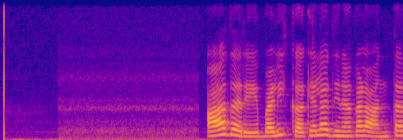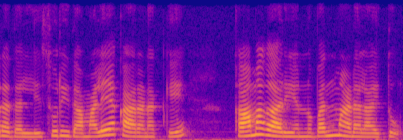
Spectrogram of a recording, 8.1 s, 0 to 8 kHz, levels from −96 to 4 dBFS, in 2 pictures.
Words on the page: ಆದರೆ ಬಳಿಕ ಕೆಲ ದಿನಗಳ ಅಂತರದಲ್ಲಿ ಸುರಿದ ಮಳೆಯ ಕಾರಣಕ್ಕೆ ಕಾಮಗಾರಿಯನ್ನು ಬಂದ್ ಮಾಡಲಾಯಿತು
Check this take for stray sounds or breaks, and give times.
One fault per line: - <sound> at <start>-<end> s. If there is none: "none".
none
